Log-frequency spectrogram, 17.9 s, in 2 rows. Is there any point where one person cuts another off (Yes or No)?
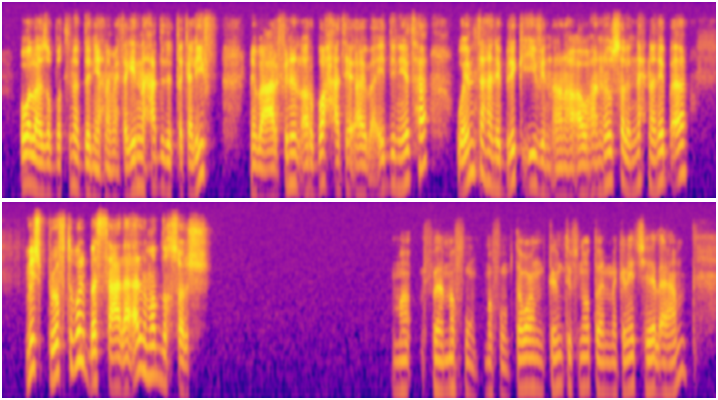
No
